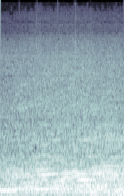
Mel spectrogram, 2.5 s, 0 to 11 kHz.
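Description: A 2021 MINI Cooper SE Countryman All4 plug-in hybrid pulls away under throttle, a steady close low rumble and whir of drivetrain and road noise that holds even without any talk.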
